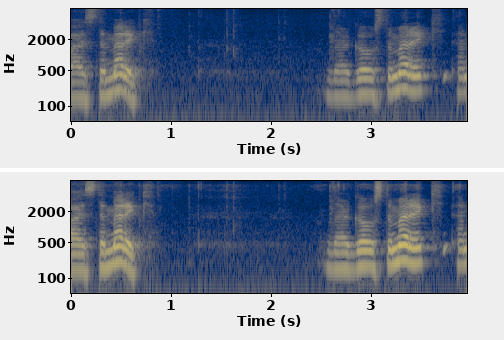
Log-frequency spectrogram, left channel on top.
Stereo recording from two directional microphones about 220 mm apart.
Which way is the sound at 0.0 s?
45° right (ahead or behind).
